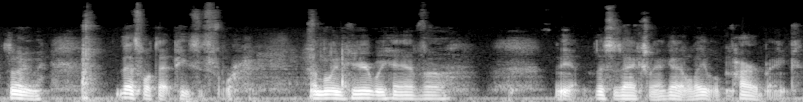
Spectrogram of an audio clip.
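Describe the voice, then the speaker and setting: Deep-voiced sniffly man explaining his gear. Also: moderate pace, long pauses, warm tone. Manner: rambling, informal, with fillers and self-corrections. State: sniffly from a cold. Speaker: hobbyist showing his gear. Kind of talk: casual show-and-tell tutorial.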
